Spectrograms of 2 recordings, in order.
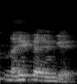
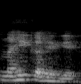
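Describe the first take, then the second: Both takes have the same delivery.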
